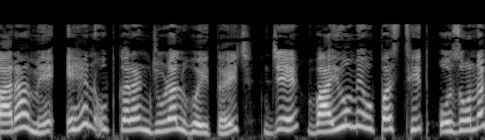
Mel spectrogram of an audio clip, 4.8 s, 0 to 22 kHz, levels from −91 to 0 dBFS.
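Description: The speech has most likely passed through Vorbis compression at a low setting, consistent with roughly 32 kbps, and the damage runs for the whole clip. The encoder has discarded everything above 10.5 kHz and quantised the remaining upper band so coarsely that its fine detail is replaced by noise of similar energy. The result is a dull top end over a hissy, grainy texture, with roughened tones and softened consonant attacks.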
